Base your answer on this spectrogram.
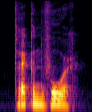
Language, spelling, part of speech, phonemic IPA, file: Dutch, trekken voor, verb, /ˈtrɛkə(n) ˈvor/, Nl-trekken voor.ogg
- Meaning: inflection of voortrekken: 1. plural present indicative 2. plural present subjunctive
